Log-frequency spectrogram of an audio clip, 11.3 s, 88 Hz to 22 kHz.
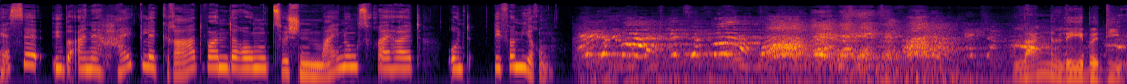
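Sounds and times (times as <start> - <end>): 
speech: 0.0 - 6.1, 10.2 - 11.2
large protest crowd chanting slogans in unison: 5.8 - 10.4.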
